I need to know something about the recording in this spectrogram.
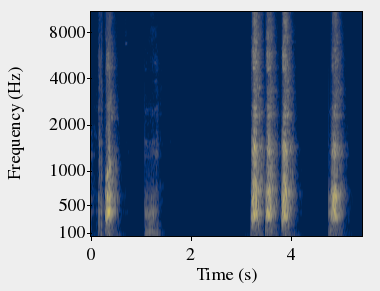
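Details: Angry large dog barking, also described as crying and growling: two quick barks, a brief low growl-like grunt, a pause, then a fast run of three harsh barks and one final bark.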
